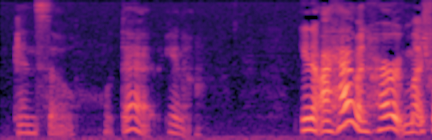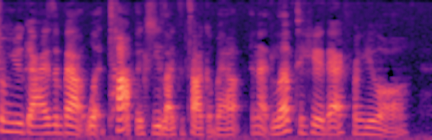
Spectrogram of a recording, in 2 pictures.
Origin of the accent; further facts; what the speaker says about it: DFW, Texas, United States; it's raining here in DFW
